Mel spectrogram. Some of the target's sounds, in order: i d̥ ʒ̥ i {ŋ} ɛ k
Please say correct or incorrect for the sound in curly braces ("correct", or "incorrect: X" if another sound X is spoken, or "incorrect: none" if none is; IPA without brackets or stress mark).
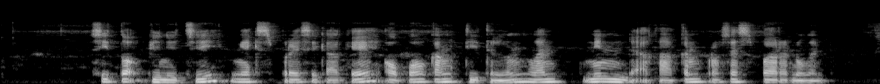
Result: correct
